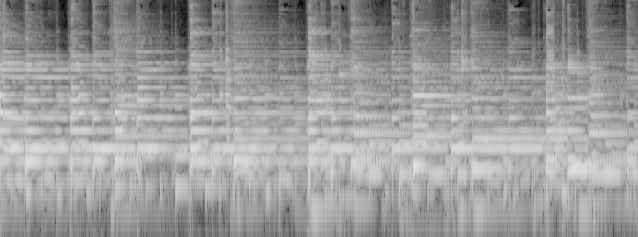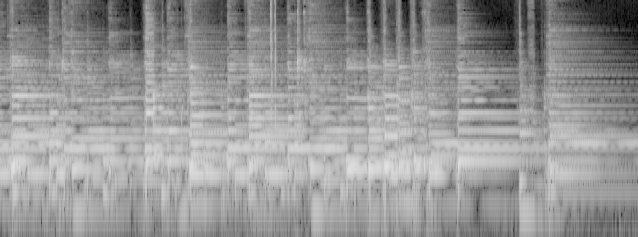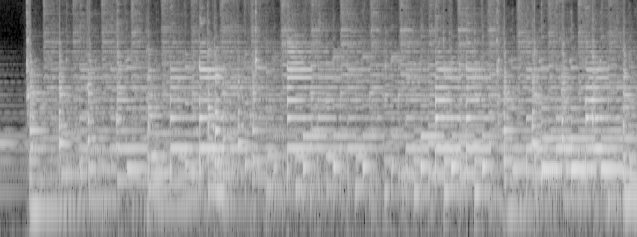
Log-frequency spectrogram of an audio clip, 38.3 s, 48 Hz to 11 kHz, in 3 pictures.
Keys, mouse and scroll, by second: 1.2 alt+click, 3.1 alt+click, 3.7 ctrl+z, 4.6 space, 5.2 ctrl+space, 5.3 ctrl+click, 5.4 ctrl+space, 7.2 double click, 8.6-9.3 alt+scroll up 1, 9.3 double click, 9.8 alt+scroll down 1, 10.0 space, 10.2 ctrl+click, 14.4 double click, 15.3 space, 15.6 ctrl+click, 16.8 ctrl+click, 17.9 double click, 18.8 ctrl+click, 19.0 ctrl+click, 19.5 double click, 21.5 ctrl+space, 21.6 ctrl+click, 21.8 ctrl+space, 23.3 space, 28.7 space, 28.8 ctrl+click, 32.0 ctrl+click, 36.9 ctrl+click.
